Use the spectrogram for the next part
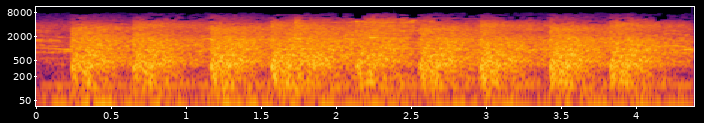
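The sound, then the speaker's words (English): Gunshots in a Lone Ranger shootout, fired high over the heads of the approaching men, crack out in a rapid, steady volley, about ten loud bursts in quick succession with no pauses and no voices between them. “They won't expect gunfire from here. We'll shoot over their heads.”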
